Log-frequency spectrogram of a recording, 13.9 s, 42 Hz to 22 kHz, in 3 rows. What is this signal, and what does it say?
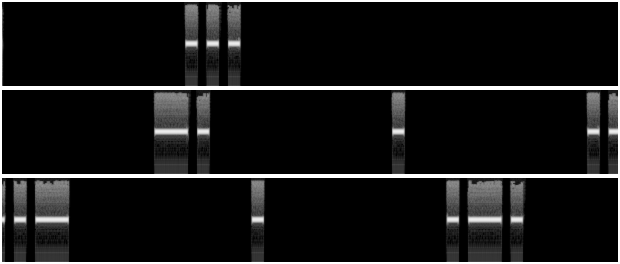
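Morse code, heard as a keyed tone, about 15 wpm, spaced as for 5 wpm, 1000 Hz. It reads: S NEVER
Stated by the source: Morse code sent at 5 wpm for learning.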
